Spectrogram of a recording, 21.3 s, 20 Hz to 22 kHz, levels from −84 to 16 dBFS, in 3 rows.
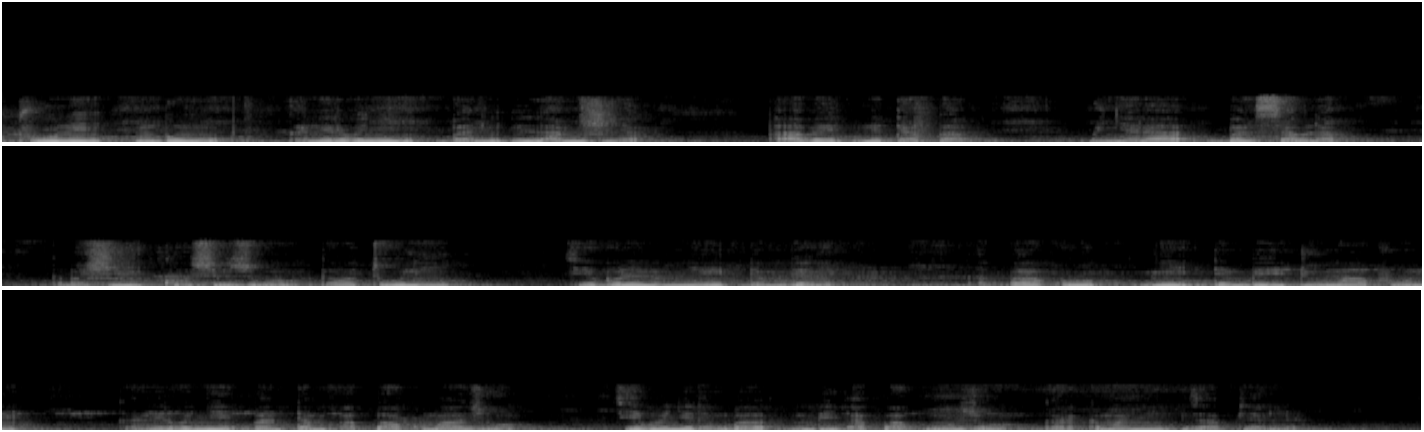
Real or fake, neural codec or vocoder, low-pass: real; none; 7.2 kHz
